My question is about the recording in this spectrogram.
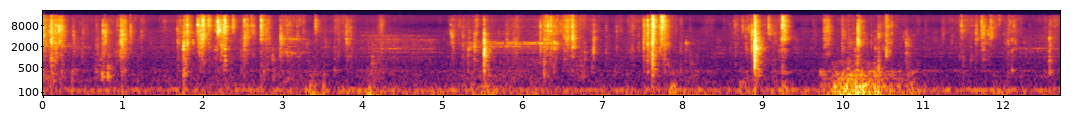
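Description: Sealed Pokémon booster pack wrappers crinkling as they are handled and shuffled between the hands, with scattered sharp crackles and clicks. A brief low bump comes about ten seconds in.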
